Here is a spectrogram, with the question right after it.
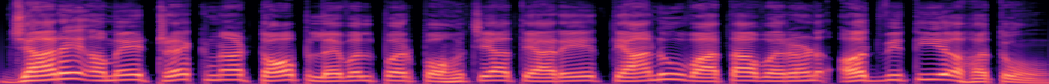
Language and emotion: Gujarati, neutral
